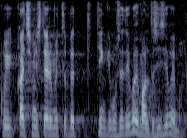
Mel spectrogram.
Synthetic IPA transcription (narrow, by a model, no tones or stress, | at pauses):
kujkɑjt̪seminist̪eːɾjumyt̪lebe̞t̪ːiŋɡimus̬e̞d̪e̞jvɤjmɑld̪ɑsiːs̬e̞jɤjmɑld̪̥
